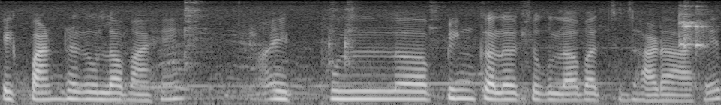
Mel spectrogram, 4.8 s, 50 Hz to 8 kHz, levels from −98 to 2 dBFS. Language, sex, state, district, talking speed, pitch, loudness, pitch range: Marathi, female, Maharashtra, Mumbai Suburban, 150 wpm, 205 Hz, -19 LUFS, 195-220 Hz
